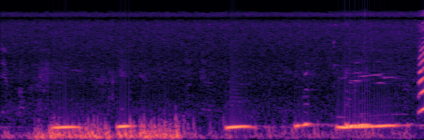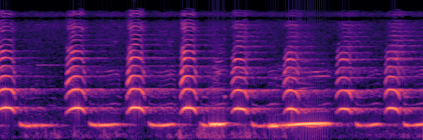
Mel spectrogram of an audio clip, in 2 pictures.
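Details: Siamang calling at Dubbo Zoo, Australia: low, hum-like hoots at first over some rustling. From about four seconds come bright, ringing whoops, repeated more than once per second, each swooping up and down.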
